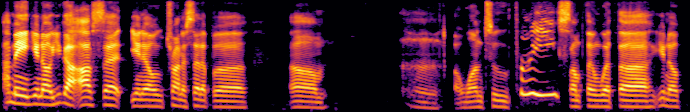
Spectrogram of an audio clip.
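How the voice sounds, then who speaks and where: A man with a mid-pitched voice chats as a podcast panelist. He is measured and hesitant, feeling his way through casual discussion. The recording is dry, with hardly any room sound. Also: huge pitch swings, a bit bright, clean tone, no echo.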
